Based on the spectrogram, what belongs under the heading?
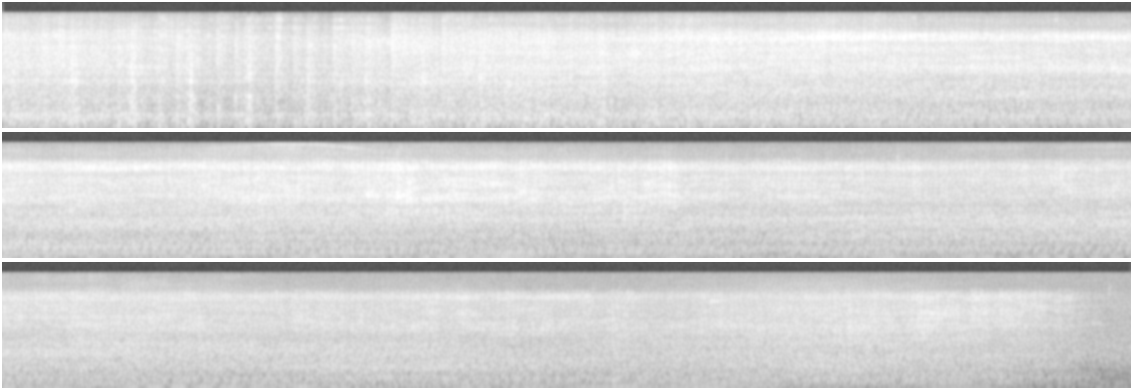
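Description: Diesel train running along the station tracks, with sharp wheel clacks in the first couple of seconds over a steady engine hum and rolling noise. The sound slowly fades as the train moves away.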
